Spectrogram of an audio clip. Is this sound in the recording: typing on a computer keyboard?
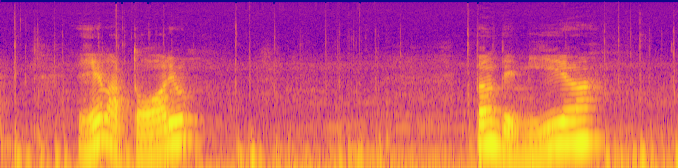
yes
